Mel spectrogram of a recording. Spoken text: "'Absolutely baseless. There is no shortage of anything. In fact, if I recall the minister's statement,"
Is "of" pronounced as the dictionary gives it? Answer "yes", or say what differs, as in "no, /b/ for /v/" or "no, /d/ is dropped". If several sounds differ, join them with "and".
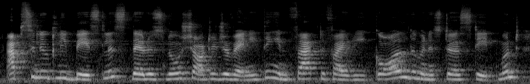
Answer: yes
